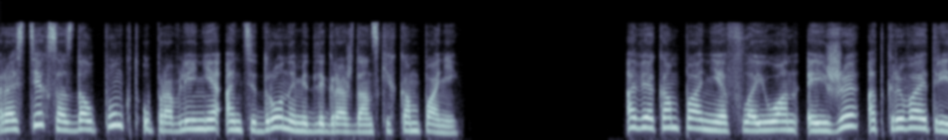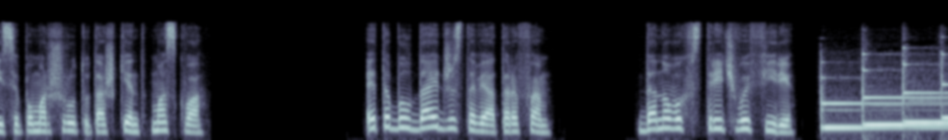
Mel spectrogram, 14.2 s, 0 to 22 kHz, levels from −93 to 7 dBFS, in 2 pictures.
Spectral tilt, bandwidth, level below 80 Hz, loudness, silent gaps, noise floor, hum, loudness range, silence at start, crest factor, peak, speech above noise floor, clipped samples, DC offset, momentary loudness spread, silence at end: -4.5 dB/octave; 12.5 kHz; -62 dBFS; -15 LUFS; 3.52-4.55 s, 8.68-9.71 s, 13.12-13.19 s; -89 dBFS; none; 3 LU; 0 s; 14 dB; -2 dBFS; 75 dB; under 0.1%; under 0.1%; 7 LU; 0 s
